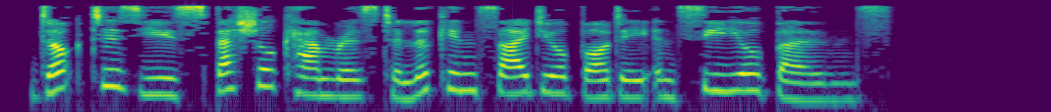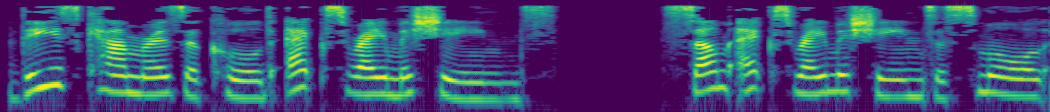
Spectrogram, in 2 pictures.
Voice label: English Beginner NORMAL Reading; English Newsroom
